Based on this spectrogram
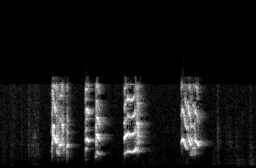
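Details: Rosy-faced lovebird, a pet bird, uttering four loud, shrill, scratchy chirps in quick succession, each short and rasping, spaced about half a second apart.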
